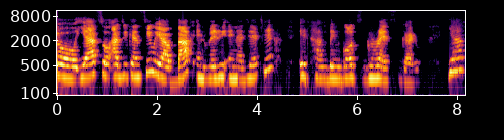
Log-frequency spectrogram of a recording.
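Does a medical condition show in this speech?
No.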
